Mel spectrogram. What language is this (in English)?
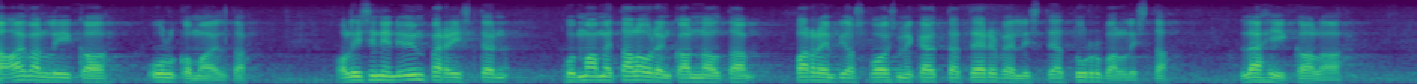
Finnish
